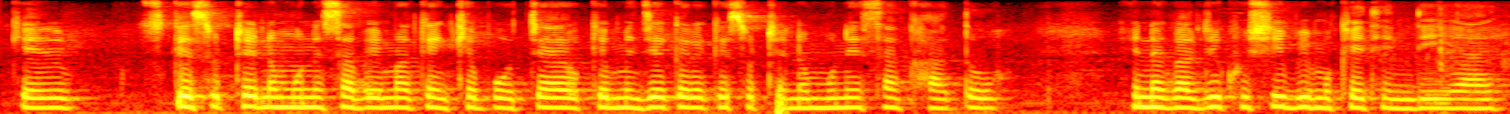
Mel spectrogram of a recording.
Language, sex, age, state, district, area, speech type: Sindhi, female, 30-45, Gujarat, Surat, urban, spontaneous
